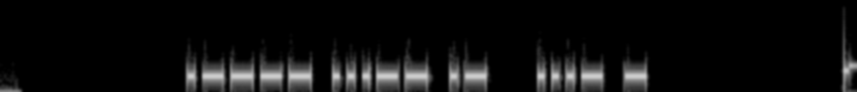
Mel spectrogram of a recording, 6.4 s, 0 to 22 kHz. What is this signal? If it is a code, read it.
Morse code, heard as a keyed tone, about 21 wpm, 700 Hz. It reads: 13A VT
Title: Field Day Exchanges Encore - 22wpm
